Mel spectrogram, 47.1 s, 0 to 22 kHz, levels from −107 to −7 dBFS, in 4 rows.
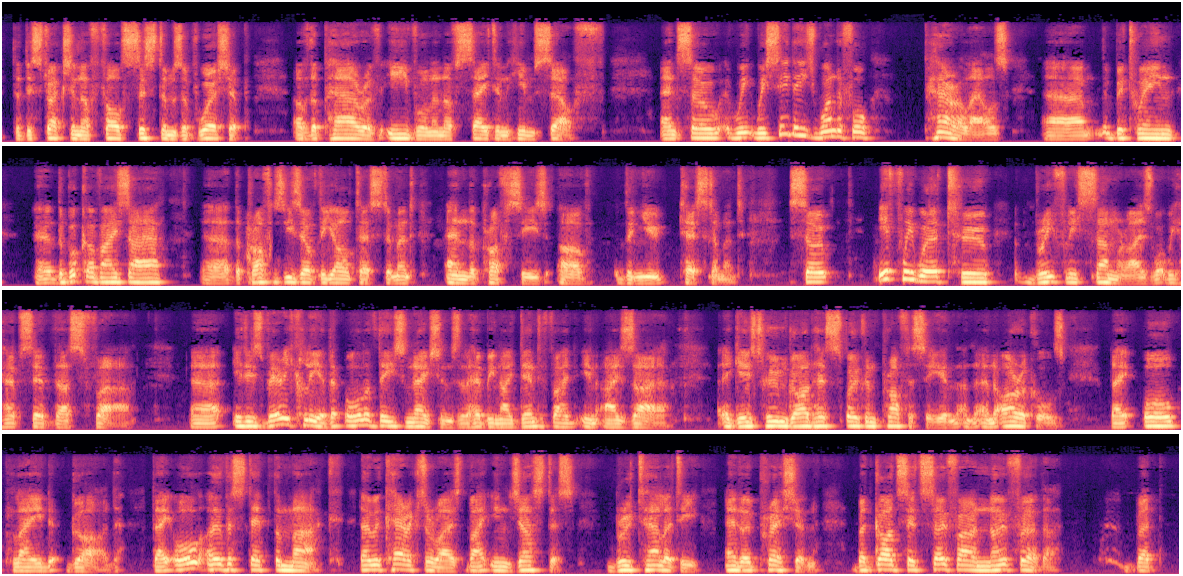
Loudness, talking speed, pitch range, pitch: -14 LUFS, 140 wpm, 105-130 Hz, 120 Hz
